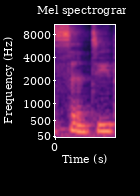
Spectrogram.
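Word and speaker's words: centi: desie cinti and Millie remember that the Soft C sounds are to the right desie and cinti they come together and the hard K sounds are to the left kilo and deca also don't forget that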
